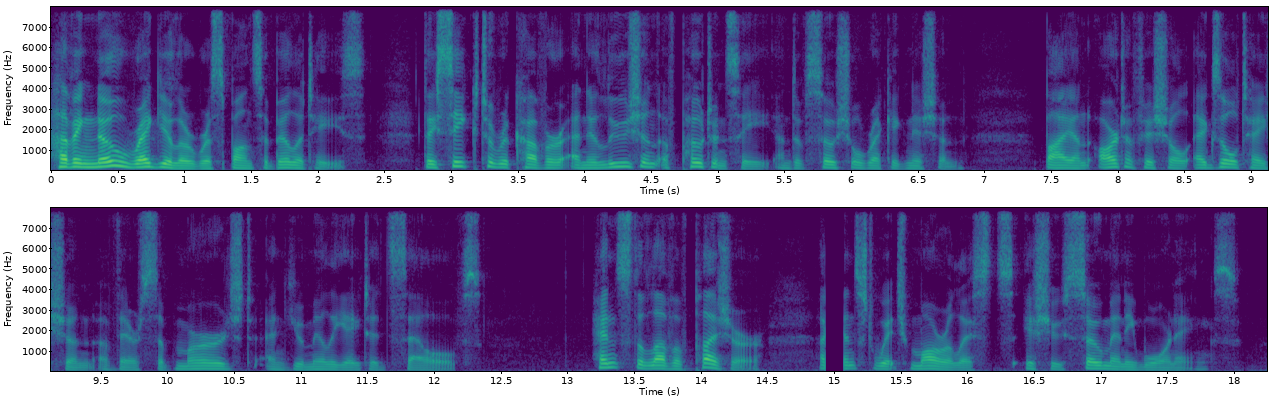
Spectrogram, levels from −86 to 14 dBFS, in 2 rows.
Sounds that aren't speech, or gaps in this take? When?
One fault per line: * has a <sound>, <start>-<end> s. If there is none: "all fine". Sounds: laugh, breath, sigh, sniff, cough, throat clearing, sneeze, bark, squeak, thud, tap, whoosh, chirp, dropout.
* has a dropout, 14.9-15.1 s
